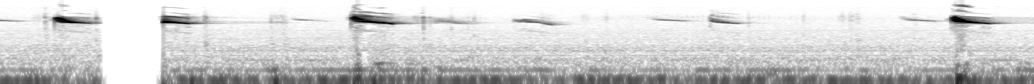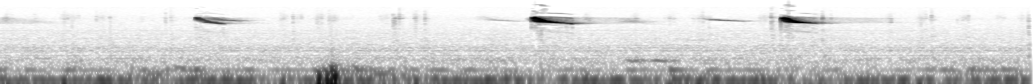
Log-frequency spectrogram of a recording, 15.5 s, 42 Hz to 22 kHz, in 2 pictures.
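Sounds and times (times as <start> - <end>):
female white-eye giving high down-slurred chirps: 0.0 - 4.3, 4.9 - 5.8, 6.8 - 8.0, 9.2 - 9.8, 11.4 - 14.6
low background hum: 0.0 - 15.4.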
